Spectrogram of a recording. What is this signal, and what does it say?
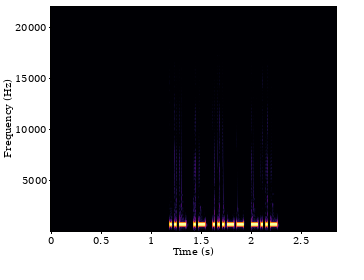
Morse code, heard as a keyed tone, about 50 wpm, 700 Hz. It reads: UA3X
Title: DXCC-100 Call Signs - 4 Characters - Repeated 2x - 50wpm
